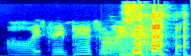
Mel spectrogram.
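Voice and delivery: hammed-up detective sizing someone up, slow; mock suspicious. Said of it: "You're like".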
